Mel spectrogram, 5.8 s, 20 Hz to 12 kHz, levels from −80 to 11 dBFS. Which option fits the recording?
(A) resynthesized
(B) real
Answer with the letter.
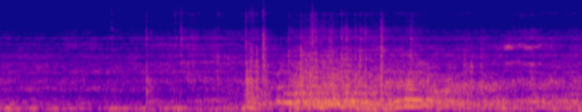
A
